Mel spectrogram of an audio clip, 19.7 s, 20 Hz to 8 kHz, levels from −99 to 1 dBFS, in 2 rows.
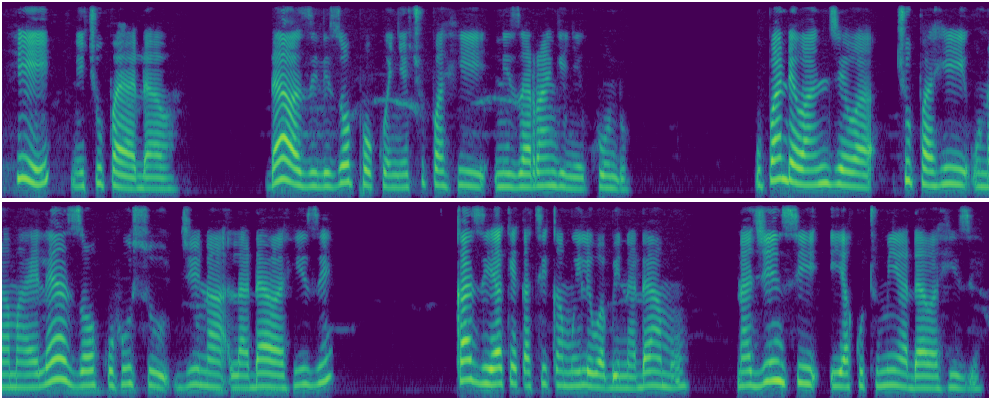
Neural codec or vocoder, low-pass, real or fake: none; 7.2 kHz; real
